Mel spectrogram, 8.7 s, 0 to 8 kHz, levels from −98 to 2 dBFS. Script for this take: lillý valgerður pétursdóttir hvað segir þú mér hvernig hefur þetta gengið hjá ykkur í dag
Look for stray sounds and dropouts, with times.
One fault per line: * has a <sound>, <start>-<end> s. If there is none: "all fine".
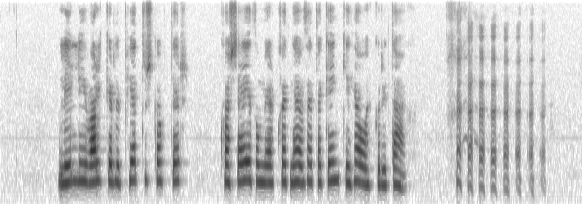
* has a laugh, 6.7-8.2 s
